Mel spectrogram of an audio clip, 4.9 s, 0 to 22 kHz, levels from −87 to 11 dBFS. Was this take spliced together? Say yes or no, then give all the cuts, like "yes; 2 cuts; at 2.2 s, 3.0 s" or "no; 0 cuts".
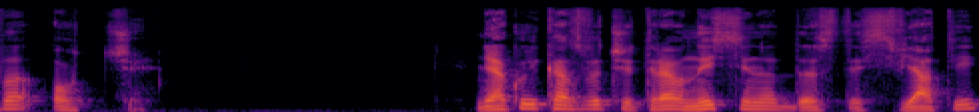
no; 0 cuts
